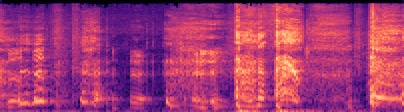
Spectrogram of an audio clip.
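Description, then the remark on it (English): A person coughs repeatedly in a harsh fit, several rough bursts in quick succession with brief gasping pauses between them. “Fuck this cough.”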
